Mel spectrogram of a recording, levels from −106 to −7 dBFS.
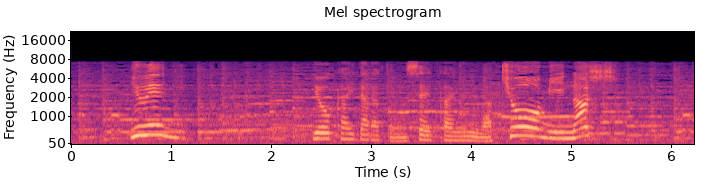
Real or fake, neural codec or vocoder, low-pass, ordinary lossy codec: real; none; 7.2 kHz; none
